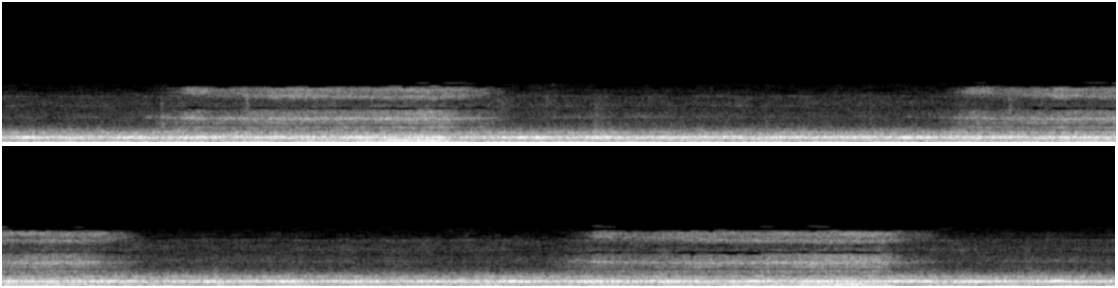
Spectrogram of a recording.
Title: Recorded myself snoring😂it sounds weird! soft, quiet.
